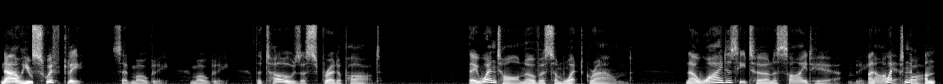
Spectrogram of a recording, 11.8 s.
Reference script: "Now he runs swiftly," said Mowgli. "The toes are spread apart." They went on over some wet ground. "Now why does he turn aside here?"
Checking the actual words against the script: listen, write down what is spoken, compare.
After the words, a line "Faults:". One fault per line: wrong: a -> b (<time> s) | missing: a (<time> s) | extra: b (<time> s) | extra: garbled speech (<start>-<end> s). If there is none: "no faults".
"Now he swiftly," said Mowgli Mowgli. "The toes are spread apart." They went on over some wet ground. "Now why does he turn aside here?" [garbled]
Faults:
missing: runs (0.4 s)
extra: Mowgli (2.4 s)
extra: garbled speech (10.6-11.7 s)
